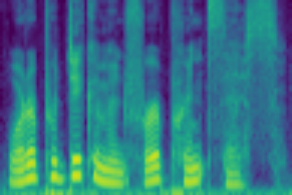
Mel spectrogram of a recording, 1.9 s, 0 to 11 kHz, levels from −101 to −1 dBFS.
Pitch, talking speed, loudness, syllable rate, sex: 175 Hz, 185 wpm, -18 LUFS, 5.6 syllables/s, female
